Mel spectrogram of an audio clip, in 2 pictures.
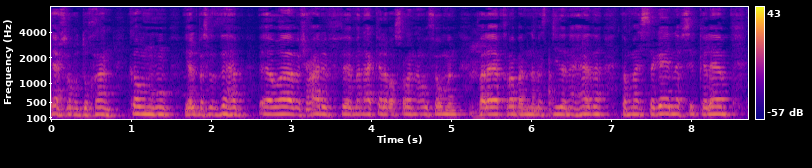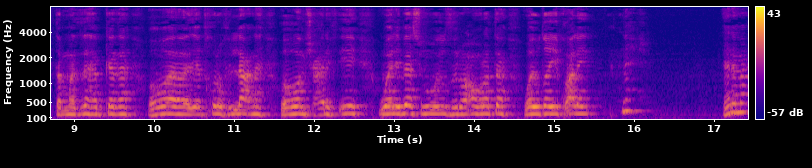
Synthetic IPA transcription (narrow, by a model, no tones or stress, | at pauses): jɑʃɾˤɑbɪd̪ːʊxaːnkawnʊhʊjalbasɪðːaɦæbwɪmɪʃʕaːɾɪfmɪnʔækːælabɑsˤɑlɑnʔæwθoːmænfælæjɑqɾˤɑbʔɪnːæmæsad͡ʒɪd̪næɦaːðæt̪ˤɑbmːæjɪst̪æɡæːjɾnæfsɪlkælaːmt̪ˤɑbmːæðːaɦæb̚kɪðæwɪhʊwːæjæd̪xʊlʊfilːaʕnæwɪhʊwːæmɪʃʕaːɾɪfʔeːwɪlɪbæːshʊwːæjʊðˤhɑɾuʕɑwɾˤɑt̪awɪjʊd̪ˤɑjːɪqʕalaːnaːʃ | ʔænæma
